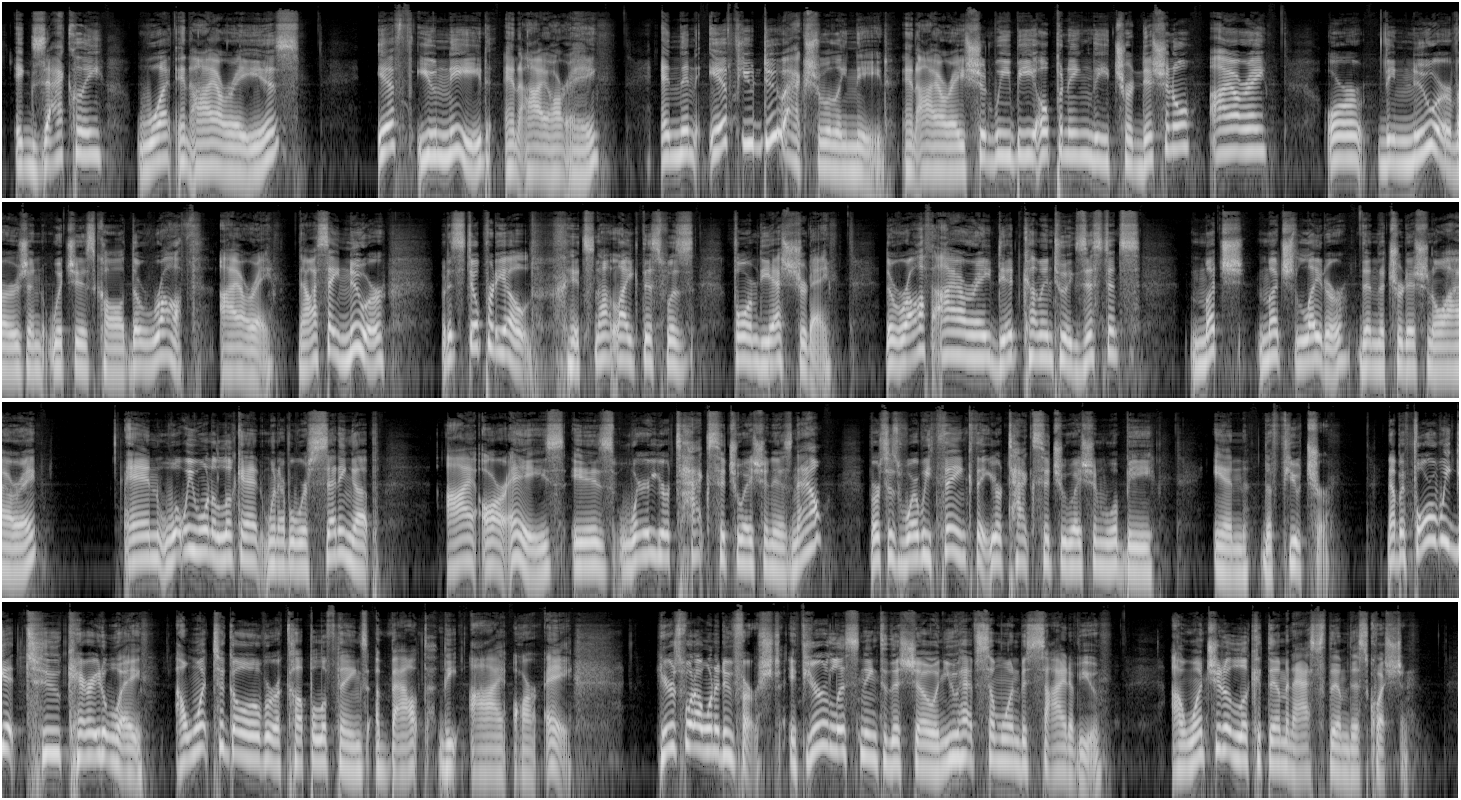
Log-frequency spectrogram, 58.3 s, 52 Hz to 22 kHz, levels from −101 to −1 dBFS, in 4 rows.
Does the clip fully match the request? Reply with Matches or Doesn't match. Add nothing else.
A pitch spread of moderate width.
Doesn't match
